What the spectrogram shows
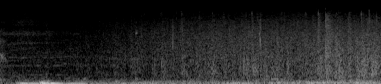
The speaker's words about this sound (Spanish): Pues creo que esta empieza a llover, creo que empieza a llover.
